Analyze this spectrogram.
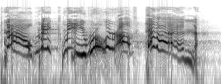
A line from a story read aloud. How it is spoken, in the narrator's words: Monkey ... screaming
